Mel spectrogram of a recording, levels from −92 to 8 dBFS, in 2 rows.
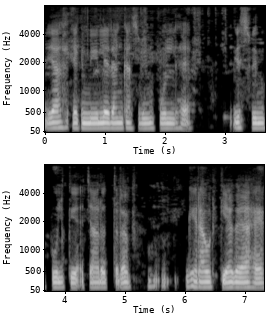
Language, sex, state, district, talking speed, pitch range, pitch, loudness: Hindi, male, Jharkhand, Jamtara, 140 wpm, 115-120 Hz, 120 Hz, -19 LUFS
